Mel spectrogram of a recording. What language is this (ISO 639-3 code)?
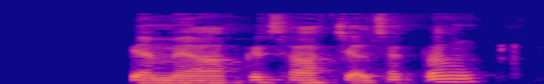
urd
